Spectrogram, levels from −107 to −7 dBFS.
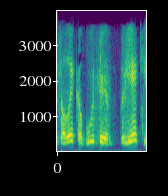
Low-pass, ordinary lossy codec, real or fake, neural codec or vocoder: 3.6 kHz; AAC, 16 kbps; fake; vocoder, 22.05 kHz, 80 mel bands, Vocos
